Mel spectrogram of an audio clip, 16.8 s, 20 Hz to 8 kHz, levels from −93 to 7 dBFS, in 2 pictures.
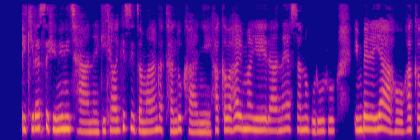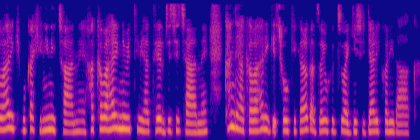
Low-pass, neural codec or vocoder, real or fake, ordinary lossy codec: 7.2 kHz; codec, 24 kHz, 0.9 kbps, DualCodec; fake; MP3, 32 kbps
